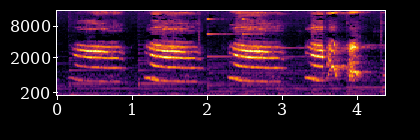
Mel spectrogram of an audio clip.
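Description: Electronic sound book's cat button playing a recorded cat meowing four times, about a second apart, each meow falling in pitch, over a looping music backing tune.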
